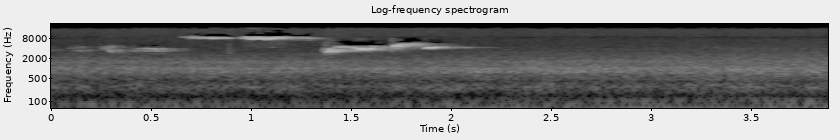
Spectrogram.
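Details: European robin in an apple tree sings three short, thin, very high phrases of quick sliding and twittering notes near dusk over a steady background hiss, his song claiming his territory.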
